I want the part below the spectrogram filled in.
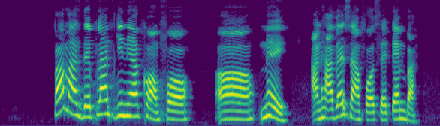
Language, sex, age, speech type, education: Nigerian Pidgin, female, 30-45, spontaneous, tertiary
